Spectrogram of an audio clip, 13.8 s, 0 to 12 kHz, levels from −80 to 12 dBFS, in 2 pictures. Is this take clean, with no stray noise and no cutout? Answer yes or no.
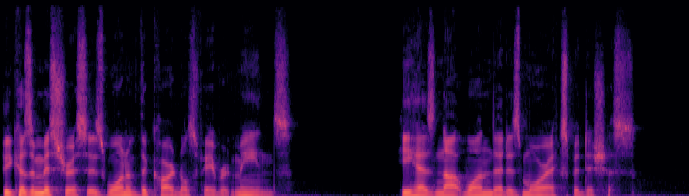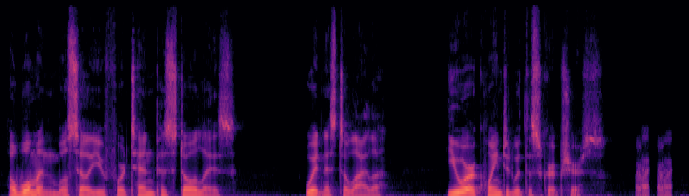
no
